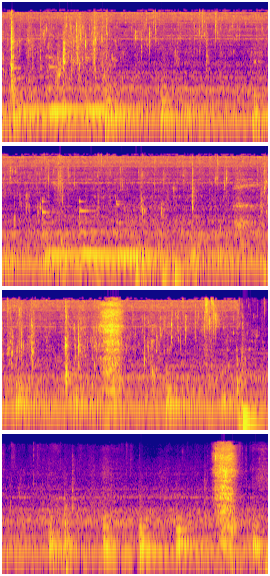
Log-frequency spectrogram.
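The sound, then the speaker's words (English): Water running from a tap while hands are washed under it: a faint, steady trickle with a few louder splashes. “Sorry, I'm just washing my hands.”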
